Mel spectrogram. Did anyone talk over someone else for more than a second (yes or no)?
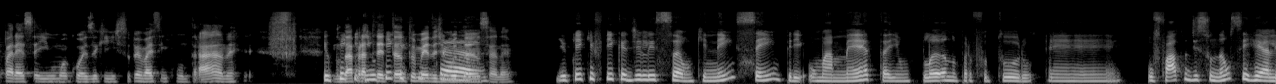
yes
